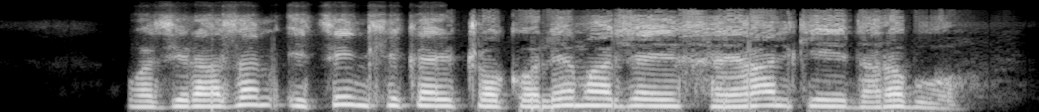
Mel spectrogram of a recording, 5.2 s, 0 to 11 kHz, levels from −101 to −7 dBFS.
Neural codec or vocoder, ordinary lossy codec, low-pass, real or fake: none; Opus, 16 kbps; 7.2 kHz; real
